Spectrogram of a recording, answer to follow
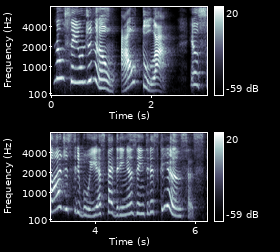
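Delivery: put-on a boy's indignant protest, pitched high; voicing Telim. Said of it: "quando ele fala assim".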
